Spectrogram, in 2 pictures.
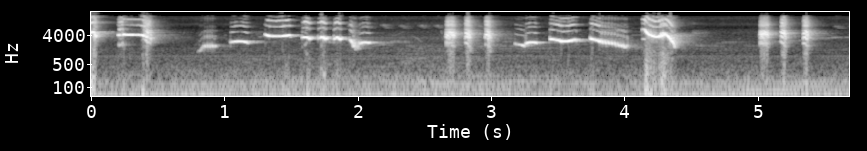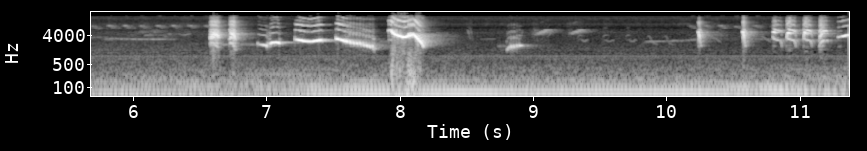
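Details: Oriental magpie-robin singing as a fighting lure: loud grating bursts alternating with sliding whistles and sharp high chips, phrases repeated after brief gaps, with a faint low hum in the background.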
